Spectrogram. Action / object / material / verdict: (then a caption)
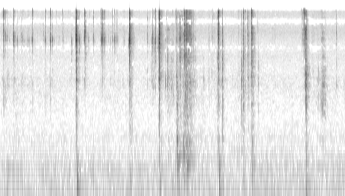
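scrape / glycerin bar soap scraped with a metal blade / glycerin soap / none. A solid red translucent dry glycerin bar soap is held in the hands while a metal knife blade scrapes and cuts crunchy pieces off it. Short, dry, bright crunches and scrapes come at irregular intervals, with one longer rasping scrape near the middle of the clip.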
